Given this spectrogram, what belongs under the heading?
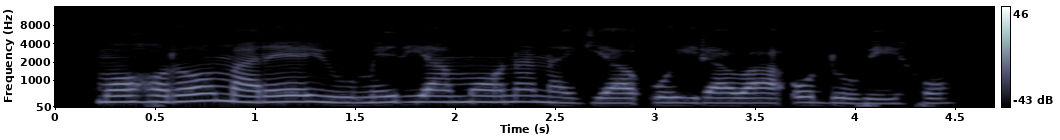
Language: Kikuyu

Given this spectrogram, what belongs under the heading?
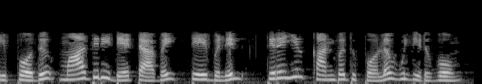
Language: Tamil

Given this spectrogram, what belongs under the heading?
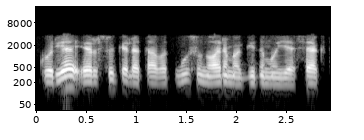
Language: Lithuanian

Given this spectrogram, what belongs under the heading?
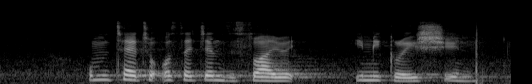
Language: Zulu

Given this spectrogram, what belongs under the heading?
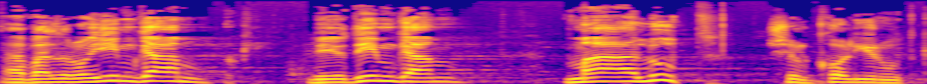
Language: Hebrew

